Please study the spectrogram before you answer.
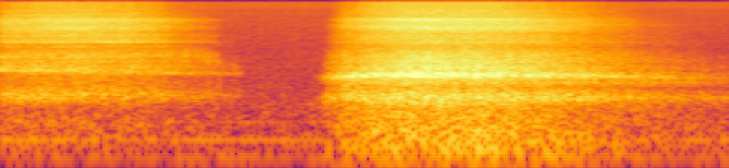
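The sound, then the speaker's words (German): A deep breath out, a brief quiet pause, then a long deep breath in. Both are loud, airy hisses, with no talk. “Atme ganz fest aus. Und wieder ein.”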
